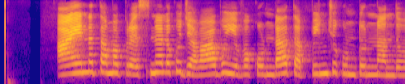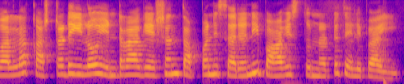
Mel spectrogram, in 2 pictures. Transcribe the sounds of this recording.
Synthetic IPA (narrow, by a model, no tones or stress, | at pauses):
aːjɐnɐt̪ɐmɐpɾɐsnɐlɐkud͡ʒɐʋaːbuiʋːɐkuɳɖaːt̪ɐpːiɲt͡ʃukuɳʈunːɐnd̪uʋɐlːɐkɐʂʈɐɽiːlo̞ːiɳʈɐɾaːɡɛːʂɐnt̪ɐpːɐnisɐɾenibʱaːʋist̪unːɐʈːut̪e̞lipaːji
